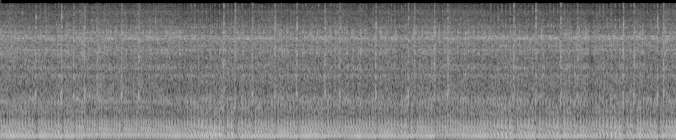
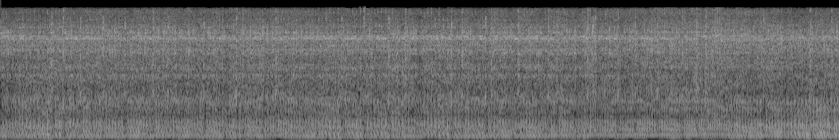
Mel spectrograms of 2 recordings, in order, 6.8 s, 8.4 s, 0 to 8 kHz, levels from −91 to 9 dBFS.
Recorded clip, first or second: first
